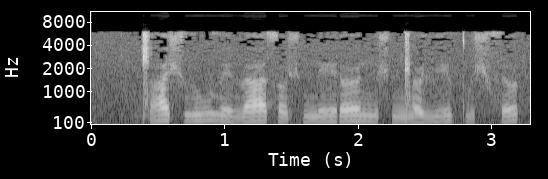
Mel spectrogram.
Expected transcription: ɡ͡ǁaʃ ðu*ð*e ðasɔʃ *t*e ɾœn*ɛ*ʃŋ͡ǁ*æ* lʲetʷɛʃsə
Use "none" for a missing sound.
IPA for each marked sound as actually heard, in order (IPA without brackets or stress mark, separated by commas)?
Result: ð, n, ə, œ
